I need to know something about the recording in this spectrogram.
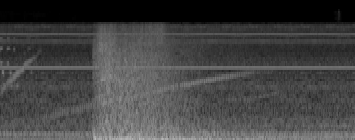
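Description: A lift whooshes as it rises fast.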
